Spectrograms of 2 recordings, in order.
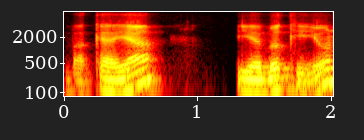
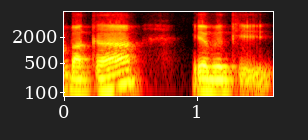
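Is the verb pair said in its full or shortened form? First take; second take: full; shortened. First: The words end in full syllables with a glide. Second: The words end in a long vowel, no glide. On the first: This is the underlying original form. "அசில் வந்து பக்கய யபகியு" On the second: This is the form actually used. "பக்கா யப்கி என்று சொல்றோம்"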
